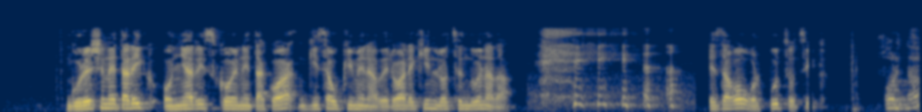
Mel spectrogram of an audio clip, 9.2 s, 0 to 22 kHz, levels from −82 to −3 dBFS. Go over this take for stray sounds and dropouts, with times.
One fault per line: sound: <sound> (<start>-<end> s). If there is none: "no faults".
sound: laugh (5.4-6.9 s)
sound: dropout (8.1-8.1 s)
